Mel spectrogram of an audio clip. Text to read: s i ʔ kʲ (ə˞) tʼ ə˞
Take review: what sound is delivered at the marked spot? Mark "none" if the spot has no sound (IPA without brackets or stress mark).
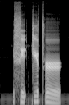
ə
